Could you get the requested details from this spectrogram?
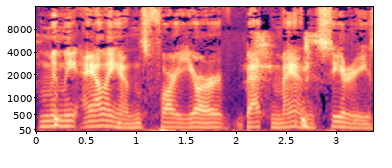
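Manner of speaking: slow, put-on artist voice; H R Giger. Co-host playing artist offering aliens, slow put-on voice. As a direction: drag it out word by word in character. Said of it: "H R Geiger".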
